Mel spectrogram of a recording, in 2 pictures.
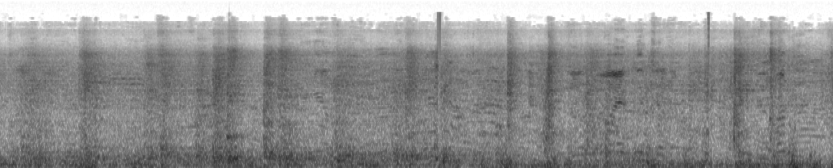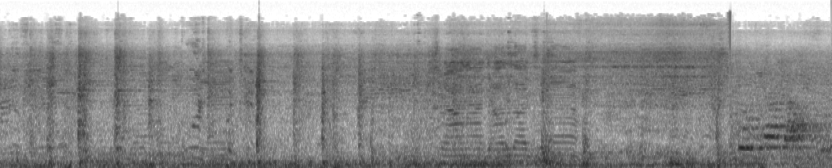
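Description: Inside a sleeper-class coach of the Kolkata–Udaipur Ananya Express near Madhupur, a loud, close rumble of the train continues throughout, with rhythmic clickety-clack wheel beats over the rails.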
